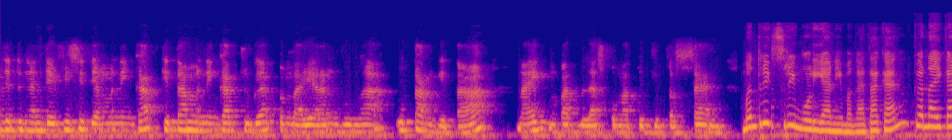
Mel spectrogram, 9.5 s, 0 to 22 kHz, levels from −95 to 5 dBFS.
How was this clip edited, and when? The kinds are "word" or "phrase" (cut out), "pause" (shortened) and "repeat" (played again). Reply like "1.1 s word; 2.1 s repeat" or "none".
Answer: 7.7 s word

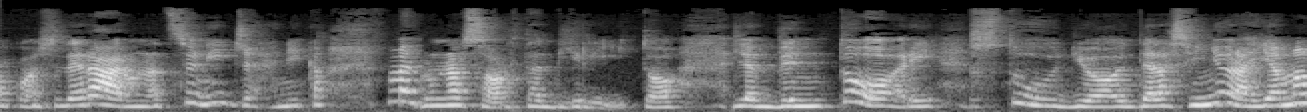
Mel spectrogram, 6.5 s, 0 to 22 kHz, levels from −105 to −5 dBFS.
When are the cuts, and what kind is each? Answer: 2.1 s word; 4.8 s word

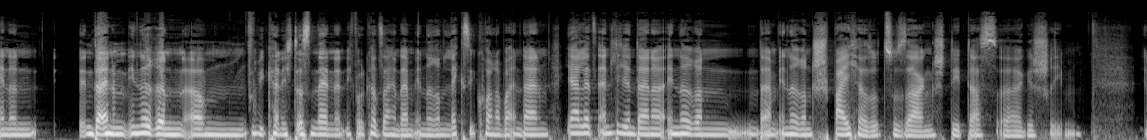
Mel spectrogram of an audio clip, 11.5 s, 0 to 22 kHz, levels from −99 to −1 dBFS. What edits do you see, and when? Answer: 5.6 s pause

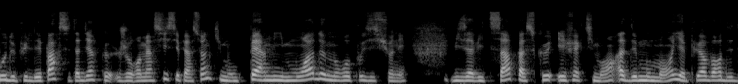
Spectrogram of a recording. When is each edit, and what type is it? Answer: none

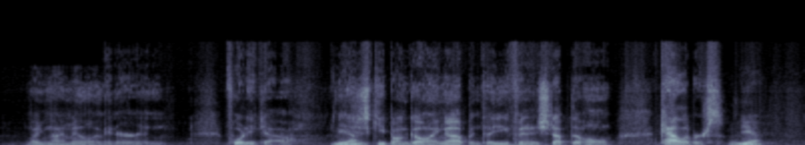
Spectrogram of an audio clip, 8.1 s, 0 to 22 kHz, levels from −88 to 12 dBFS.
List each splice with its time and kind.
none

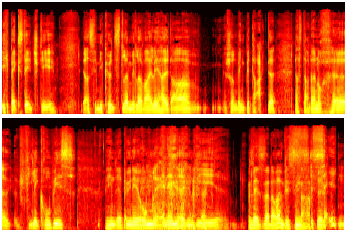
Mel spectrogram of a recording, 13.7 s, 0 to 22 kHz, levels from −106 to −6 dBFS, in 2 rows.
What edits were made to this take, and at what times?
none

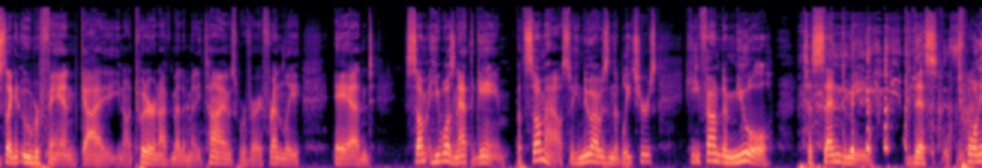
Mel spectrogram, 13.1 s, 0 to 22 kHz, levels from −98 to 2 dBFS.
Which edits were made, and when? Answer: none

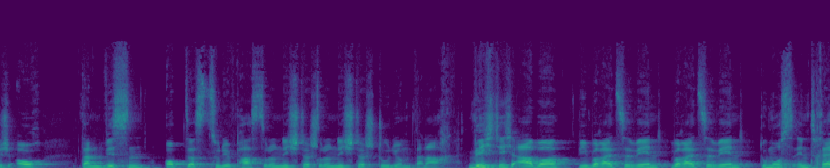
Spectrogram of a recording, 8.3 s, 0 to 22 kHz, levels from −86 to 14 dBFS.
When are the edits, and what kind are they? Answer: 3.2 s repeat; 4.6 s pause; 6.7 s repeat

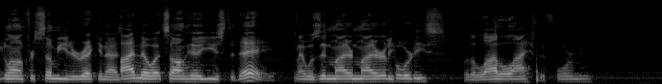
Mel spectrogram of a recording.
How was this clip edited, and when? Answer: 1.2 s word; 2.8 s pause; 3.5 s repeat; 4.5 s pause

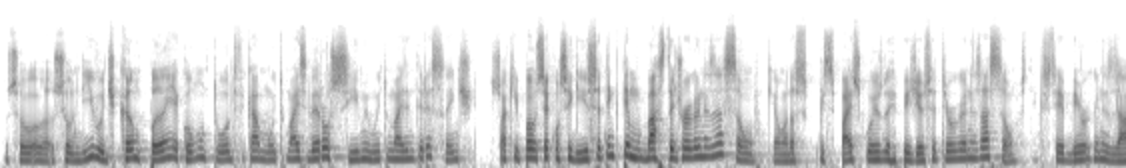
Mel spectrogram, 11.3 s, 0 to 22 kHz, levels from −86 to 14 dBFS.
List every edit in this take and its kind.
none

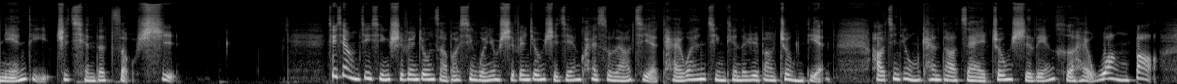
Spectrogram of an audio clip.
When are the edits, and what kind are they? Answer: none

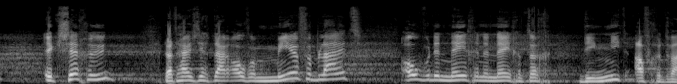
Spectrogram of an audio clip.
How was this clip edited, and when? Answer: 4.0 s word

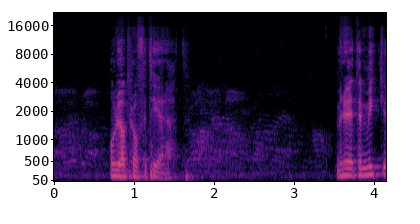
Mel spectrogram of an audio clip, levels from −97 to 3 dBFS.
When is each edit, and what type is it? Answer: 0.9 s word

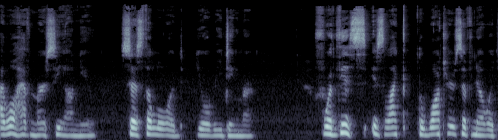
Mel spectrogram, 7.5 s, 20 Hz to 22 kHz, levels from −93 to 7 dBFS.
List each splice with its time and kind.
none

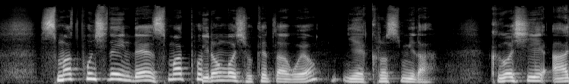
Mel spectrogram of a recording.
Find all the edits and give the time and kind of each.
2.0 s word; 2.4 s word

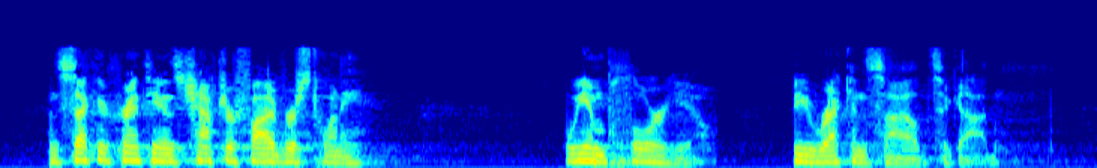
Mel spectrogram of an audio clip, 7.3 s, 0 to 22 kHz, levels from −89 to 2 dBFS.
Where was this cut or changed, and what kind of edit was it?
4.8 s pause

